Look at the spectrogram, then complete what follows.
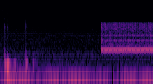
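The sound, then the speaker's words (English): After two soft taps, the ringing tone of a phone call to the caller's mother begins and holds steady, a continuous electronic buzz-tone carrying through to the end with no one speaking or picking up. “It's ringing. It's not even going to pick up.”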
